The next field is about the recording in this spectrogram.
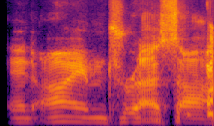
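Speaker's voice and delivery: slow put-on deep voice; forcing a deep voice. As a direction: fake a deep voice for laughs.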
